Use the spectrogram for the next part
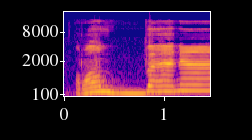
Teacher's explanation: Bila ada ba musyaddadah menunjukkan ada dua ba. Lepas tu daripada huruf ra nak masuk pada huruf ba tu, kakak jangan bawa suara huruf P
